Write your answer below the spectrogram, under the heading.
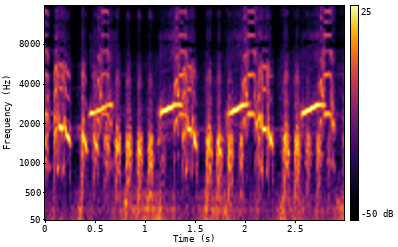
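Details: A teetar, the grey francolin, gives loud repeated phrases. Each is a quick upslurred whistle followed by a dense burst of rough chattering notes, about four phrases in three seconds.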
